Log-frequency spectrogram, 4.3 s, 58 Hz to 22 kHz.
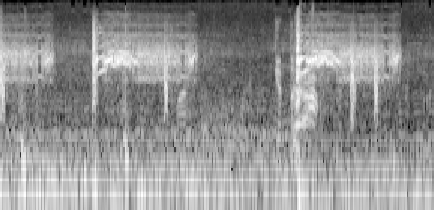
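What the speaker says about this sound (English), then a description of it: "Oh, bugs. Stay away from me." Bugs buzz loudly and close in Silent Hill 4, in swelling bursts of droning wings that come and go over a low, murky ambient hum.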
